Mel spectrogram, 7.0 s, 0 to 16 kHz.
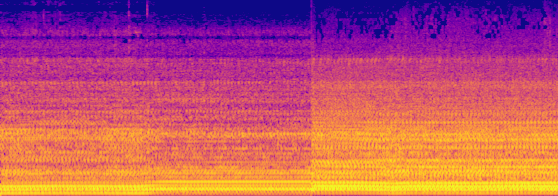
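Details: Bantam C350 crawler crane's Detroit Diesel (believed 3-53) two-stroke, revived after about 20 years parked: steady even drone, firm low beat picking up slightly under hoist load; healthy.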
